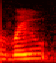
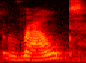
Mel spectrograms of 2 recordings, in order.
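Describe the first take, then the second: First: "route" rhyming with boot; "route" said "root". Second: "route" rhyming with out; "route" said "rowt"; route as rout. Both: Shown as a demonstration. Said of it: "route, or route".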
